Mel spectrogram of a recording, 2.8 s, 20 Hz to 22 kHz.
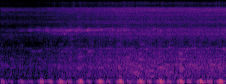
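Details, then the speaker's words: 1969 Ford F250 Ranger Camper Special V8, long abandoned and just revived, during ignition timing adjustment: low, lumpy idle pulsing about four times a second, slightly uneven; runs a tiny bit rough, timing thought to need advancing. "runs a tiny bit rough"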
